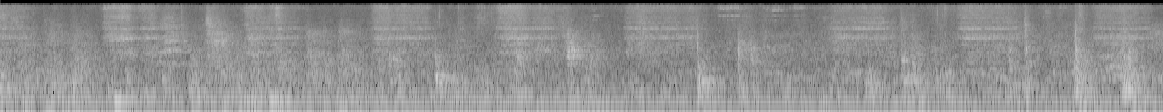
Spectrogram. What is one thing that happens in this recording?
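Boots climb a stairwell's steps.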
